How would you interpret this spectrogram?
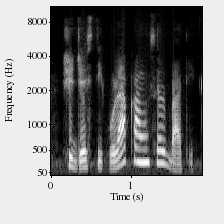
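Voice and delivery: ordinary delivery, nothing marked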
